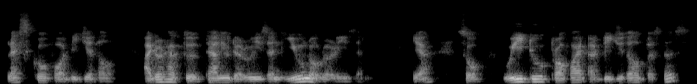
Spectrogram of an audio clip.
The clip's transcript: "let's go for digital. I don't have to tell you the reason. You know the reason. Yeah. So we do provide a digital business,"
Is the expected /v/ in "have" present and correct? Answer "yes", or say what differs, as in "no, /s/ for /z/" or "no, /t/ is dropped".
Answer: no, /f/ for /v/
